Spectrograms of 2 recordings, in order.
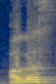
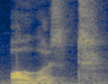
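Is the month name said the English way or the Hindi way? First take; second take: Hindi; English. First: The word is said with Hindi pronunciation. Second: The word is said with English pronunciation. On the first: The speaker calls it wrong. "अगस्त नहीं, ये अगस्त जो हम बोलते हैं वो क्या है, वो एक मीनिंग है" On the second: The speaker calls it right. "लेकिन जो हम प्रोनाउंसिएशन कर रहे हैं क्या है"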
